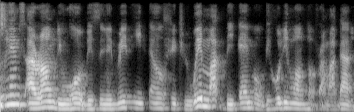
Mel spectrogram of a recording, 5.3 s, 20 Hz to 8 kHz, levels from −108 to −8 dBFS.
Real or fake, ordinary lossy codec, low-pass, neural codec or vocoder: fake; none; 7.2 kHz; codec, 24 kHz, 0.9 kbps, WavTokenizer, medium music audio release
